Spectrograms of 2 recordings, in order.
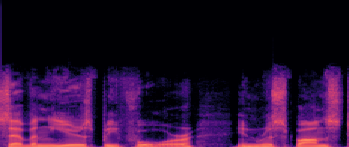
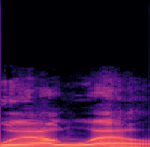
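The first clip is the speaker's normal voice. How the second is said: mocking, derisive tone; 4 semitones higher than usual. Blocking a man's way out of the kitchen and asking him, mocking voice. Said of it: "he asked in a mocking voice".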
